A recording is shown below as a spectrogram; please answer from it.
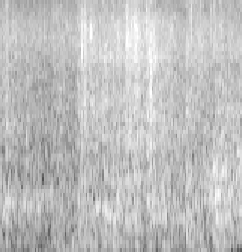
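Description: Near silence: faint sound of a roller hockey game on an indoor court, with a few faint clicks of play in the second half.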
